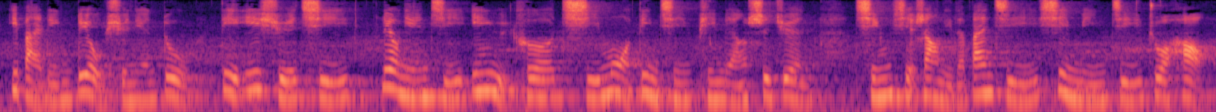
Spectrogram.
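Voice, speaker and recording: A woman reading out a scripted listening test in a deliberate, carefully enunciated dictation style. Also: medium pitch. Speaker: English listening test reader. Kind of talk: scripted exam narration, slow and repeated. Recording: long hall reverb, faint background noise.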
